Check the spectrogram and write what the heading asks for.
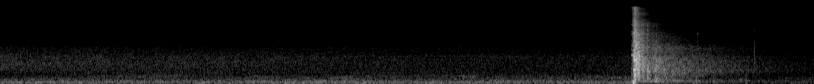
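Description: A single shot from a Smith & Wesson M&P Shield 9mm pistol firing a 115-grain +P hollow point, about six seconds in, with an echo that dies away over about a second. Before it there is only a low, steady outdoor background.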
